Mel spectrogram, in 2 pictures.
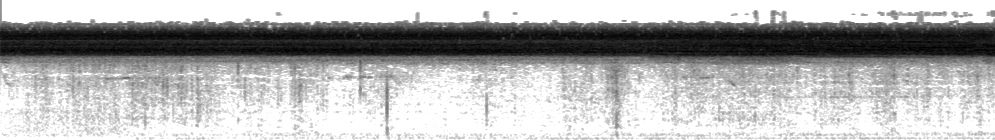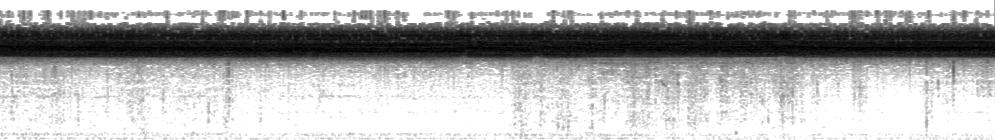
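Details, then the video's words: Cicadas, true bugs with very loud voices, in Kanha National Park in the summer months: a piercing, unbroken high-pitched drone that swells and eases slightly, with faint patters and rustling underneath. "Cicada, Cicadas are true bug with very loud sounds"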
